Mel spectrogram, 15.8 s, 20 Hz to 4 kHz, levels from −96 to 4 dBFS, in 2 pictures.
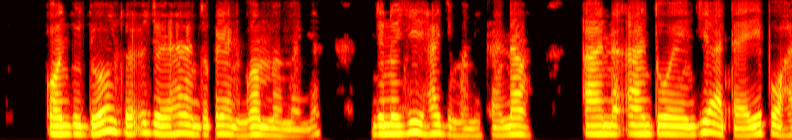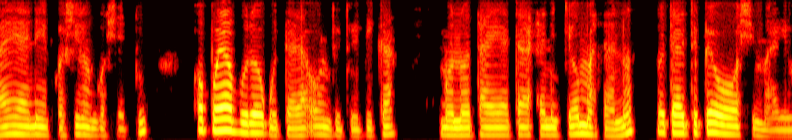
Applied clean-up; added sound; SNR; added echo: none; none; none; none.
